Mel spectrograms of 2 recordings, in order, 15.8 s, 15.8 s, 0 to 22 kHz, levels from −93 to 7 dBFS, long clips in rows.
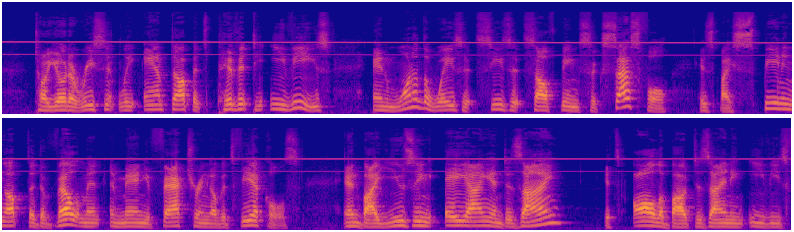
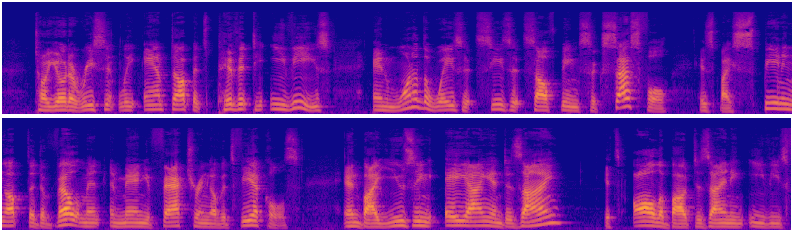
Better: second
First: high-pitched whine; noticeable; throughout; 5 kHz, 20 dB below the speech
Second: none

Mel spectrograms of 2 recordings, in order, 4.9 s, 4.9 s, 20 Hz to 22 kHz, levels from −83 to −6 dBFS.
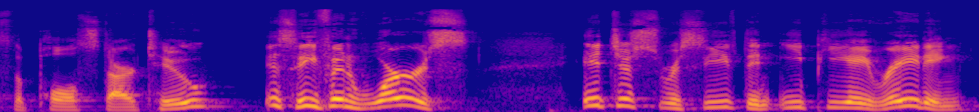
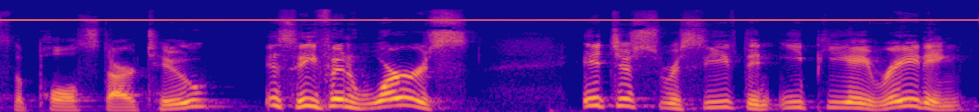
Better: first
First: none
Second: high-pitched whine; loud; throughout; 10.5 kHz, 5 dB below the speech

